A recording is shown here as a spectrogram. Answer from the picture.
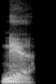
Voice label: Warrior emotion disagree

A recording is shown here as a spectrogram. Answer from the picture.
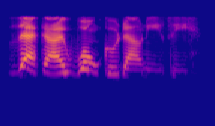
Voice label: Voices Heavy Spotted Female; rebel cops 2019 gamerip

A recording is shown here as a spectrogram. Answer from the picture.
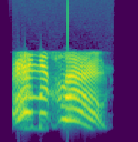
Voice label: Voices Order To Surrender Male

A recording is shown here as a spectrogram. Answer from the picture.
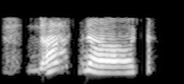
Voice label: Voices Door Kick Female Old; rebel cops 2019

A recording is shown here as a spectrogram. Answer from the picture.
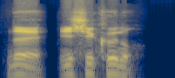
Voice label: angry

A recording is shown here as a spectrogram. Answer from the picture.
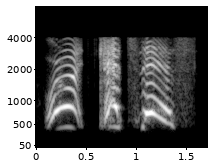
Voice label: Voices Throw Clip Female Old; rebel cops 2019 gamerip

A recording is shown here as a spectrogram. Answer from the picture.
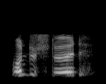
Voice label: Voices Confirmation Male Old

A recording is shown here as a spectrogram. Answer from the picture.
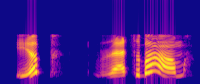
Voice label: Voices Bomb Spotted Female; rebel cops 2019 gamerip

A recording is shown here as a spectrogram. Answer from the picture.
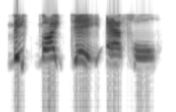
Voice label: Voices Freeze Female

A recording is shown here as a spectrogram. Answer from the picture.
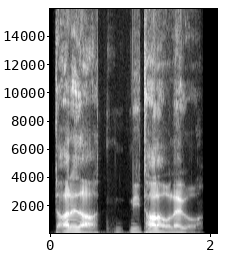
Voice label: warrior conversation emotion neutral

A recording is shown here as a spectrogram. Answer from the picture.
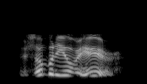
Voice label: Voices Enemy Spotted Male Old; rebel cops 2019 gamerip

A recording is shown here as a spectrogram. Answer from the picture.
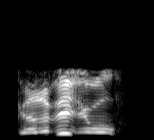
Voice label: Voices Enemy Spotted Male Old; rebel cops 2019 gamerip

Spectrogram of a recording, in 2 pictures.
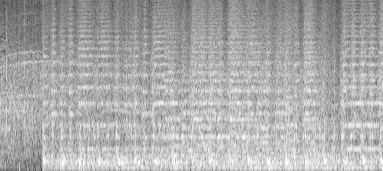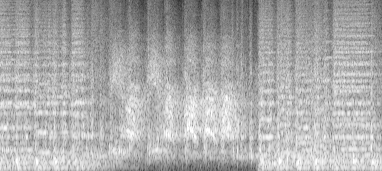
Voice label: Broadcast; NCAA Basketball 09; PS2; PS3; Xbox 360

